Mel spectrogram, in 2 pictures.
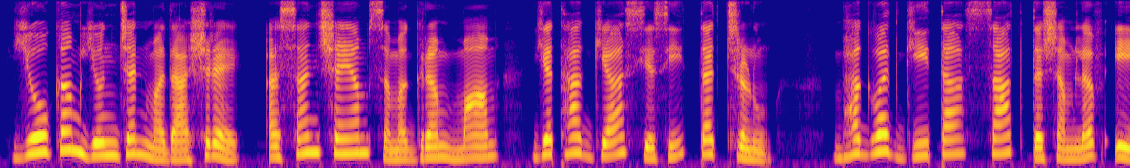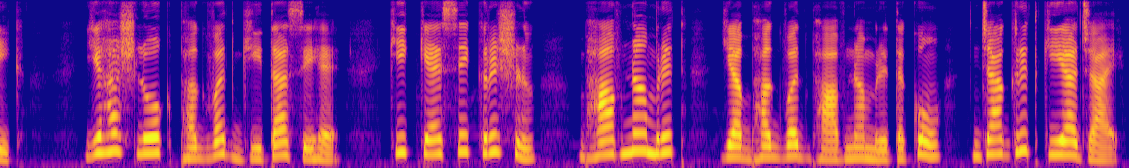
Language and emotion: Hindi, neutral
